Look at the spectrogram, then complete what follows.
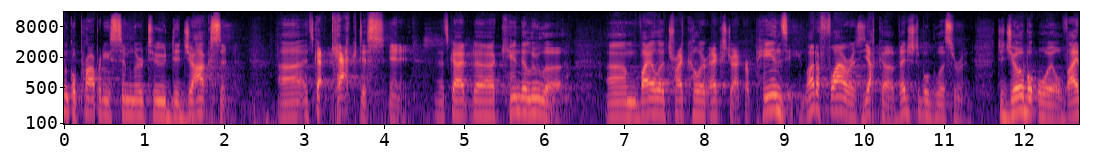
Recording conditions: live audience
